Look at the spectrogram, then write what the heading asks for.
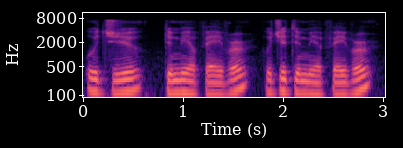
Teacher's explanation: D 발음이 U로 넘어가는 것이죠. 그래서 would you do me a favor, would you do me a favor 이런 식으로 연결이 되는 것입니다. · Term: 자음의 이동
